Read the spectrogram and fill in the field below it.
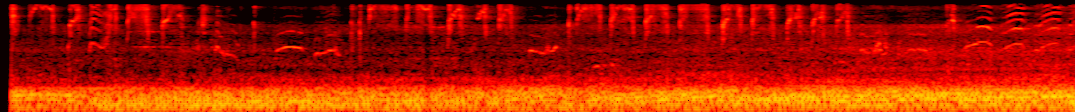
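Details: Young wild monkey crying for milk: short squeaky arched cries with bright overtones, scattered through the stretch and bunching near the end, over a steady low rumble and clicking background noise.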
